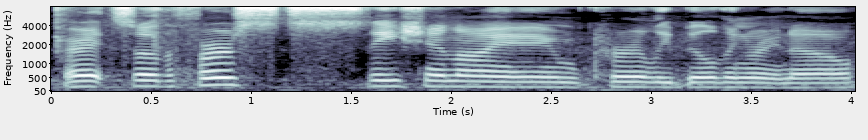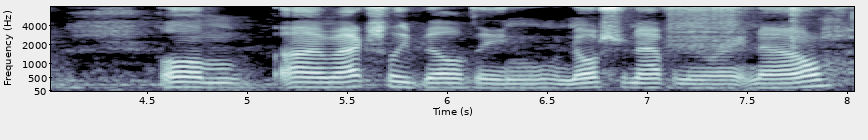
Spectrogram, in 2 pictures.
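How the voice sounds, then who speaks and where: At a fairly slow pace, a man speaks quietly with a high pitch. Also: fairly even intonation. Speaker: YouTuber building transit maps in a game. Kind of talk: gameplay tutorial commentary. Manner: quiet, hushed; halting, many fillers.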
